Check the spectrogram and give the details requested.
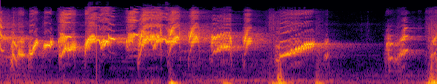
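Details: Caged red-whiskered bulbul from Thailand singing a slow, clear doubled 'beon'-style song used to teach other birds. Quick warbled, bubbling phrases with rising and falling whistles, a long downward slur near the end, brief pause, then more notes and low thumps.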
